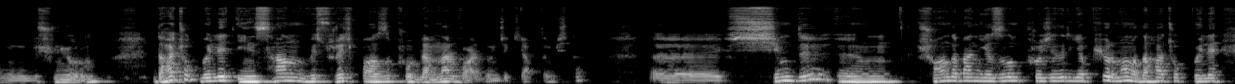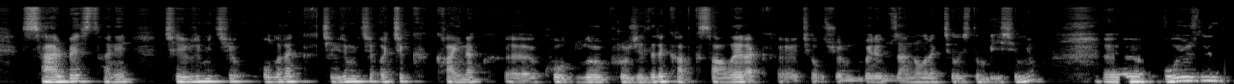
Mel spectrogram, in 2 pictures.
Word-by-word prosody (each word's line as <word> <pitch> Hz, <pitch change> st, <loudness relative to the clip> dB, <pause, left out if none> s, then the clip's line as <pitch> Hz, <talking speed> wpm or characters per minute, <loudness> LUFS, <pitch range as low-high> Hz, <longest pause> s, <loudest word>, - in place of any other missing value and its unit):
ımm, 95 Hz, -1 st, -11 dB
düşünüyorum. 110 Hz, +4 st, -4 dB, 0.5 s
Daha 140 Hz, +12 st, +4 dB
çok 215 Hz, -2 st, -5 dB
böyle 175 Hz, +4 st, +4 dB
insan 130 Hz, +3 st, +5 dB
ve 135 Hz, -, +3 dB
süreç 135 Hz, +4 st, -3 dB
bazlı 125 Hz, 0 st, +2 dB
problemler 115 Hz, 0 st, 0 dB
vardı 125 Hz, -7 st, -6 dB
önceki 85 Hz, -1 st, -14 dB
yaptığım 125 Hz, 0 st, -16 dB
işte. 170 Hz, +8 st, -18 dB, 0.7 s
Eee, 95 Hz, -1 st, -5 dB
şimdi, 185 Hz, -, 0 dB
ımm, 125 Hz, -1 st, +4 dB, 0.2 s
şu 145 Hz, -, -6 dB
anda 170 Hz, +1 st, 0 dB
ben 170 Hz, -1 st, 0 dB
yazılım 160 Hz, +2 st, -1 dB
projeleri 160 Hz, +1 st, -3 dB
yapıyorum 160 Hz, +2 st, -1 dB
ama 165 Hz, -6 st, +2 dB
daha 135 Hz, +4 st, +1 dB
çok 155 Hz, -2 st, -10 dB
böyle 135 Hz, 0 st, -1 dB, 0.3 s
serbest, 125 Hz, +2 st, +4 dB
hani, 115 Hz, 0 st, -3 dB, 0.3 s
çevrim 120 Hz, +2 st, +3 dB
içi 130 Hz, +1 st, 0 dB, 0.3 s
olarak, 125 Hz, +3 st, -1 dB, 0.2 s
çevrim 125 Hz, +3 st, +2 dB
içi 130 Hz, +1 st, 0 dB
açık 125 Hz, +3 st, -4 dB
kaynak, 110 Hz, +2 st, -2 dB, 0.2 s
eee, 95 Hz, 0 st, -3 dB
kodlu 110 Hz, +1 st, -2 dB
projelere 110 Hz, +3 st, 0 dB
katkı 105 Hz, -4 st, -5 dB
sağlayarak, 100 Hz, -2 st, 0 dB
eee, -, -, -9 dB
çalışıyorum. 90 Hz, 0 st, -9 dB
Böyle 100 Hz, 0 st, -2 dB
düzenli 95 Hz, +1 st, -7 dB
olarak 100 Hz, 0 st, -5 dB
çalıştığım 100 Hz, +2 st, -6 dB
bir -, -, -7 dB
işim 115 Hz, +4 st, -1 dB
yok. -, -, -5 dB, 0.6 s
Eee, 115 Hz, 0 st, +2 dB, 0.4 s
o 125 Hz, +4 st, +6 dB
yüzden 175 Hz, 0 st, +3 dB
125 Hz, 130 wpm, -20 LUFS, 105-150 Hz, 0.7 s, o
